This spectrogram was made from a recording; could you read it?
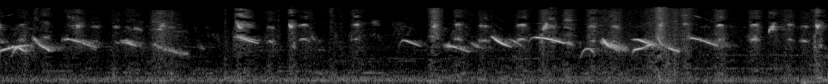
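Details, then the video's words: Male Green-winged saltator singing to provoke and warm up other birds: clear whistled notes sliding down and curving up, given in quick irregular bursts, with sharp clicks and a low steady hum behind. "Trinca-ferro Macheando 🔥 Trinca ferro cantando Para Esquentar Trinca ferro"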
